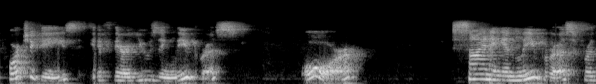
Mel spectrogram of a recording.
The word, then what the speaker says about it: Libras: speak Portuguese and libras Libras is the name of Brazilian sign language it's spelled l i b r a Libras and so we asked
